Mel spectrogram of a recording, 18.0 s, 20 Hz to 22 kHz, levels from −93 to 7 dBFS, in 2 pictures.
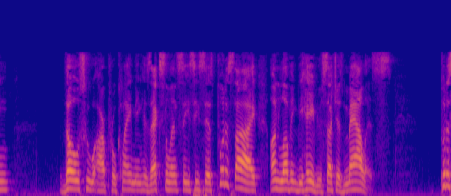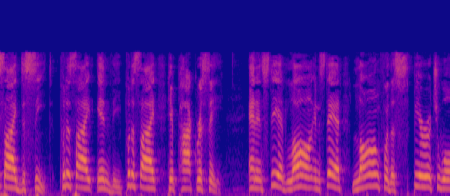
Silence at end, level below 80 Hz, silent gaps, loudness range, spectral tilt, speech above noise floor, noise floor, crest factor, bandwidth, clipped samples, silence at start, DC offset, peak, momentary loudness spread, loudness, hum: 0 s; -56 dBFS; none; 4 LU; -5 dB/octave; 38 dB; -69 dBFS; 18 dB; 7.6 kHz; under 0.1%; 0 s; under 0.1%; -14 dBFS; 12 LU; -32 LUFS; none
